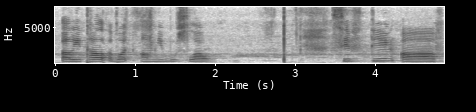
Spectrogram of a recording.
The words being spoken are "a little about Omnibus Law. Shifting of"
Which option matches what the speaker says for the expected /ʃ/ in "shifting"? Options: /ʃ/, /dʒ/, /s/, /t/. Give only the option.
/s/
